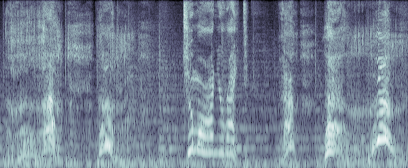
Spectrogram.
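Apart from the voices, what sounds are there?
creature growling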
